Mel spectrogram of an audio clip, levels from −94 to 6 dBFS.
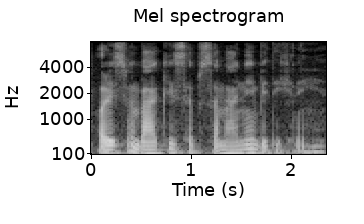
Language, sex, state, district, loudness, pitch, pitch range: Hindi, male, Bihar, Patna, -20 LUFS, 115 Hz, 100-125 Hz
